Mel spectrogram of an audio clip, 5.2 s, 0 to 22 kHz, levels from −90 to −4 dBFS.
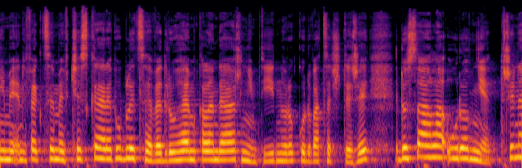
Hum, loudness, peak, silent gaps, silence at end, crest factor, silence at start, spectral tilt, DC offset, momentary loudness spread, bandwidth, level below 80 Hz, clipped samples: none; -19 LUFS; -4 dBFS; none; 0 s; 14 dB; 0 s; -5.5 dB/octave; under 0.1%; 6 LU; 18 kHz; -54 dBFS; under 0.1%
